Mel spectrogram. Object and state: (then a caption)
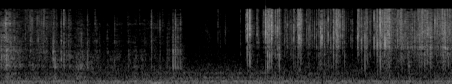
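Dry soap crushed into crunchy flakes. Dry blue soap roses made of rolled soap ribbons are crushed in the hand and pressed with the fingertips into brittle flakes. Bright, dry crinkling and crackling starts soft and sparse, then turns into louder, denser crunching bursts in the second half.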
